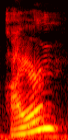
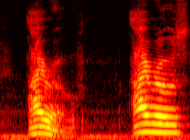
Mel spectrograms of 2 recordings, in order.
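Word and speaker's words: Iroh: I-R-O-H. Iron? No, there's no N, right? Iro's Demonstration.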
